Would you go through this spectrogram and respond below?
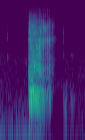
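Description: A voice imitates a fart with one short, loud, buzzing raspberry of about half a second, standing alone in an otherwise quiet room.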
